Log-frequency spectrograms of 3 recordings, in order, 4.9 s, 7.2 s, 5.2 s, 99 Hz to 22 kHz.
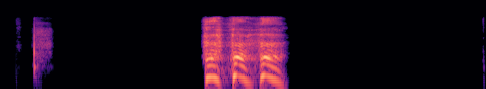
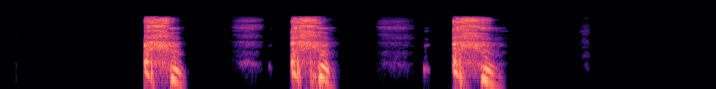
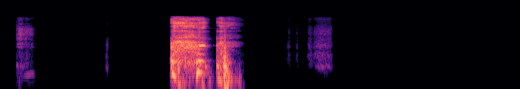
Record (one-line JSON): {"exhalation_length": "4.9 s", "exhalation_amplitude": 28996, "exhalation_signal_mean_std_ratio": 0.29, "three_cough_length": "7.2 s", "three_cough_amplitude": 32768, "three_cough_signal_mean_std_ratio": 0.35, "cough_length": "5.2 s", "cough_amplitude": 31196, "cough_signal_mean_std_ratio": 0.25, "survey_phase": "beta (2021-08-13 to 2022-03-07)", "age": "18-44", "gender": "Male", "wearing_mask": "No", "symptom_none": true, "smoker_status": "Never smoked", "respiratory_condition_asthma": false, "respiratory_condition_other": false, "recruitment_source": "REACT", "submission_delay": "2 days", "covid_test_result": "Negative", "covid_test_method": "RT-qPCR", "influenza_a_test_result": "Negative", "influenza_b_test_result": "Negative"}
